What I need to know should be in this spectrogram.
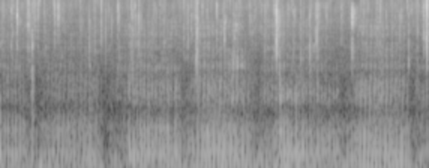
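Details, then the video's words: Domestic cat purring steadily in a low, rumbling drone that swells and eases in roughly one-second breathing cycles, with sharp crackles and pops from a cozy fireplace scattered throughout. "Purring Cat with Cozy Crackling Fireplace Sound"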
